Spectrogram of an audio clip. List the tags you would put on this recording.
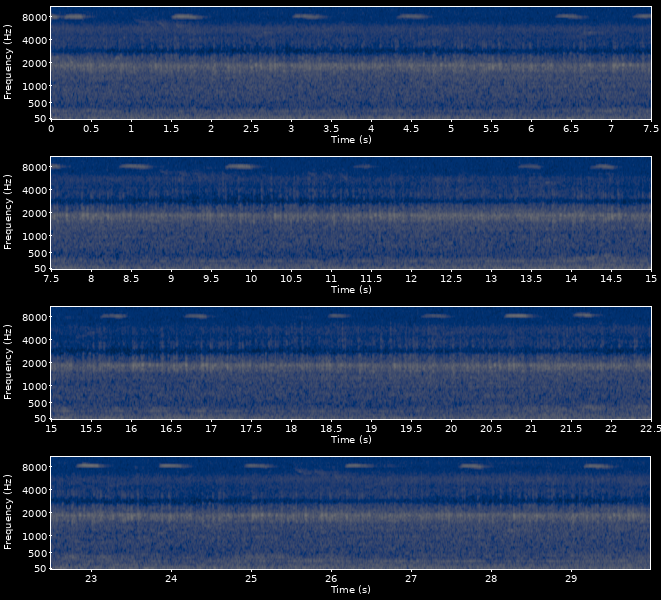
Soundscapes > Nature
artistic-intervention soundscape weather-data natural-soundscape data-to-sound sound-installation alice-holt-forest modified-soundscape phenological-recording Dendrophone raspberry-pi nature field-recording

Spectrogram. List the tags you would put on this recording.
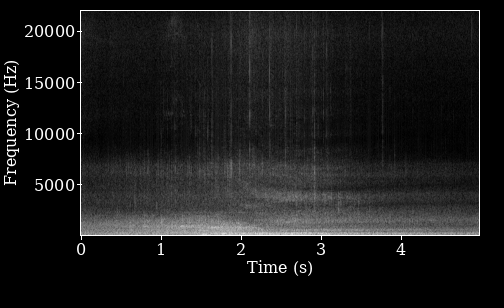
Sound effects > Vehicles
automobile car vehicle

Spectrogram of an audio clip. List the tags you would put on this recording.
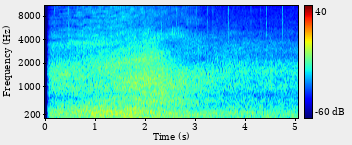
Soundscapes > Urban
car vehicle tampere

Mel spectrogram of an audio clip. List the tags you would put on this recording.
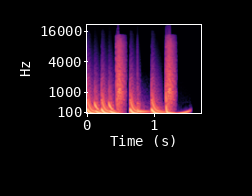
Music > Multiple instruments
eletro batidas rap eletronic beat percussion-loop music

